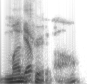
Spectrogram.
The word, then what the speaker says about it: Montreal: that I always uh call it Montreal not Montreal but Montreal Montreal that's right and you just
